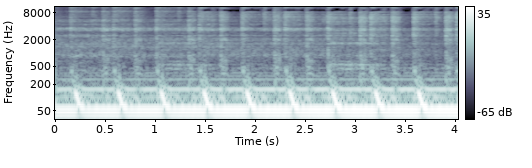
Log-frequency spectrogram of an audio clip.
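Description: Loud electronic dance music from a truck-mounted DJ sound system with a 22-bass setup: deep bass and a fast, steady kick beat, a little over three kicks a second, each kick dropping in pitch.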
